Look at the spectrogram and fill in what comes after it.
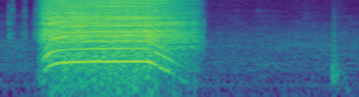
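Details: Old electric pressure washer: a brief burst of steady, even motor hum winding down smoothly when switched off; motor runs normally.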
